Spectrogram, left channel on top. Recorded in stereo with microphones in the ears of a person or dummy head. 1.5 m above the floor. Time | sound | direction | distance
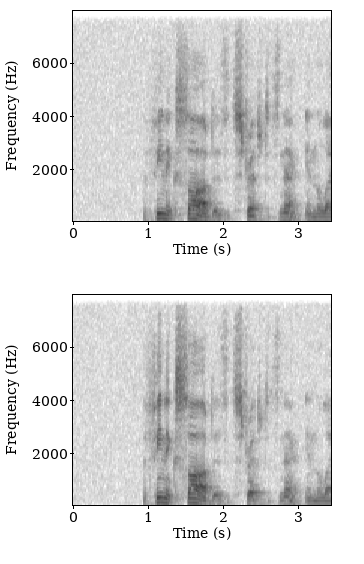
0.9 | a man speaking | 50° right (ahead or behind) | 0.6 m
